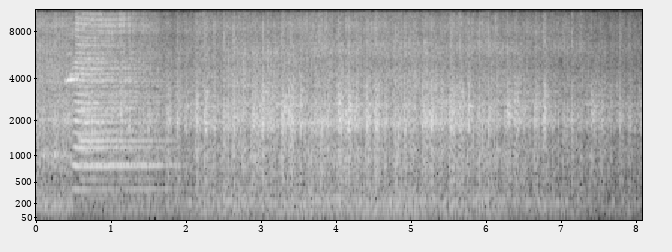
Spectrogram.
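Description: CC 206 diesel locomotive sounding its horn in one short chord as it passes, then the train's coaches rumbling and clattering by on the rails. The noise slowly dies away near the end.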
